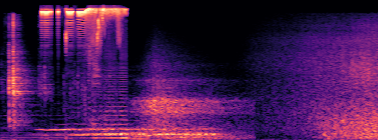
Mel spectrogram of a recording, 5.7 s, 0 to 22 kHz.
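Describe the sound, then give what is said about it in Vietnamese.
After a brief tonal, musical opening, open-sea waves of the Pacific Ocean, more than 300 km southwest of Guam, take over as a steady broad rushing wash that dips briefly and then swells again, with no voices. “Bây giờ, bạn đang ở biển Thái Bình Dương, cách đảo Guam hơn 300 km về phía tây nam.”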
